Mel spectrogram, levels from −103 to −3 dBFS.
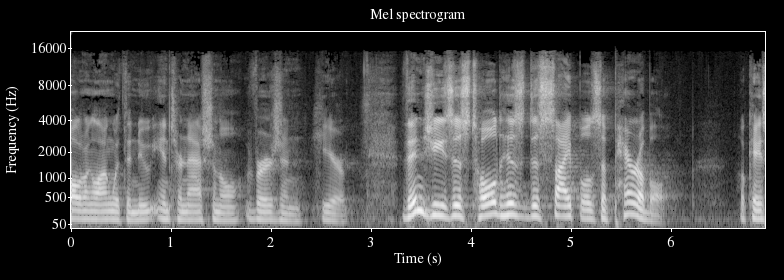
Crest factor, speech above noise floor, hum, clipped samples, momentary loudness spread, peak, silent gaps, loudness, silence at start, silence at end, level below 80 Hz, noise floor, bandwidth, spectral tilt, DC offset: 18 dB; 36 dB; none; under 0.1%; 15 LU; 0 dBFS; none; -17 LUFS; 0 s; 0 s; -54 dBFS; -54 dBFS; 15.5 kHz; -3.5 dB/octave; under 0.1%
